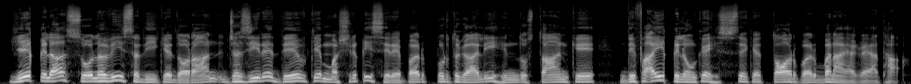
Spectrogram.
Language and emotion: Urdu, neutral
